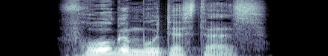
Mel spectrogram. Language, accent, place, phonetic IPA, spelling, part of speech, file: German, Germany, Berlin, [ˈfʁoːɡəˌmuːtəstəs], frohgemutestes, adjective, De-frohgemutestes.ogg
- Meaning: strong/mixed nominative/accusative neuter singular superlative degree of frohgemut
